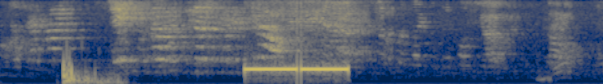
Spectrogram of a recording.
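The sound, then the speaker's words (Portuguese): A telephone busy tone follows a dropped call: a steady, mid-pitched beep of about a second, split by a tiny gap, with people talking over the phone line before and after. “a ligação caiu”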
